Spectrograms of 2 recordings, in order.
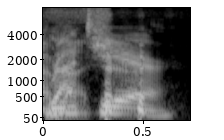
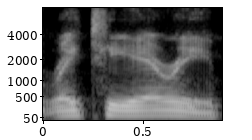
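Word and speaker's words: Raitiere: It's I always screw it up by pronouncing it Ratieri, but there's no E on the end. There's an E on the end, but you don't pronounce it.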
